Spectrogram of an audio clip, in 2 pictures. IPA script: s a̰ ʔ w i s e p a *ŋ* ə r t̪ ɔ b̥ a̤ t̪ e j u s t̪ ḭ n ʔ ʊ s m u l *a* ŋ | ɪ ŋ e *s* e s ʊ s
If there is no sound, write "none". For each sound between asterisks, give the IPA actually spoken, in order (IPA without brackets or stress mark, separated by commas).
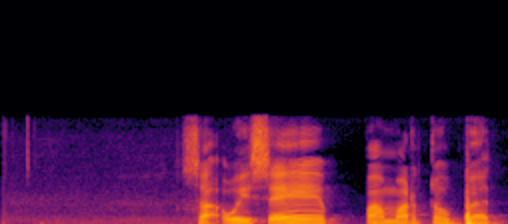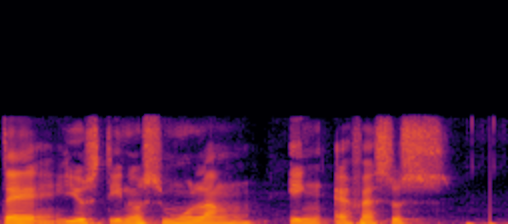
m, a, f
